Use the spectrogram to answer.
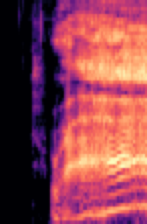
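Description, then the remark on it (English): A person lets out a loud, sustained throaty roar in imitation of a tiger, the Tyson Elementary school mascot, starting with a short breathy rasp and swelling into a steady guttural growl. “You sounded like a real tiger!”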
